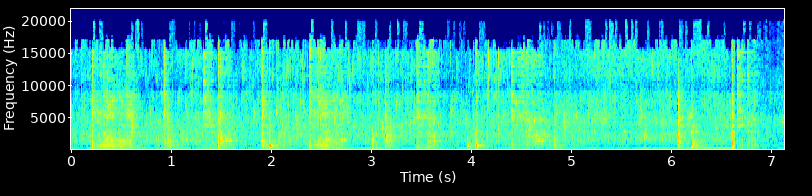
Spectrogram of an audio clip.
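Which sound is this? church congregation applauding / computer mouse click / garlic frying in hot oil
garlic frying in hot oil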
